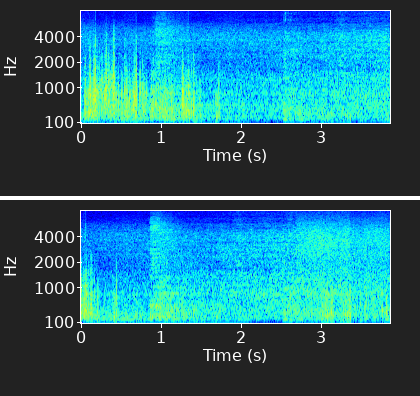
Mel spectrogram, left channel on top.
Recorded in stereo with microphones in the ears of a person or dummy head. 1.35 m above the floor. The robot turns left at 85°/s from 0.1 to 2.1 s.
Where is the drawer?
65° left (ahead or behind), 8 m.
